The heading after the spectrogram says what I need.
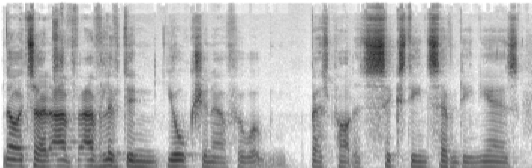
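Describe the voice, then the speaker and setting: A man's voice: mid-range voice, fairly even intonation, fairly quick, gravelly. A man from Newcastle upon Tyne with a Geordie accent, co-hosting a podcast in casual, self-deprecating chat. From Newcastle upon Tyne, England. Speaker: podcast co-host.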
